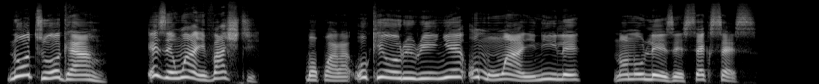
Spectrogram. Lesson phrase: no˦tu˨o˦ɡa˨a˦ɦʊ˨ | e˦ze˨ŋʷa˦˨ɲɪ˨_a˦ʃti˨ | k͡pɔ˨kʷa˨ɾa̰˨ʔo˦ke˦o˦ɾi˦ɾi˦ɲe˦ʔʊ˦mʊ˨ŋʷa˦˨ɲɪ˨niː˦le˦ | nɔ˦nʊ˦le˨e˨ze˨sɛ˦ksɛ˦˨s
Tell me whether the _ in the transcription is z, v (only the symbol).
v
